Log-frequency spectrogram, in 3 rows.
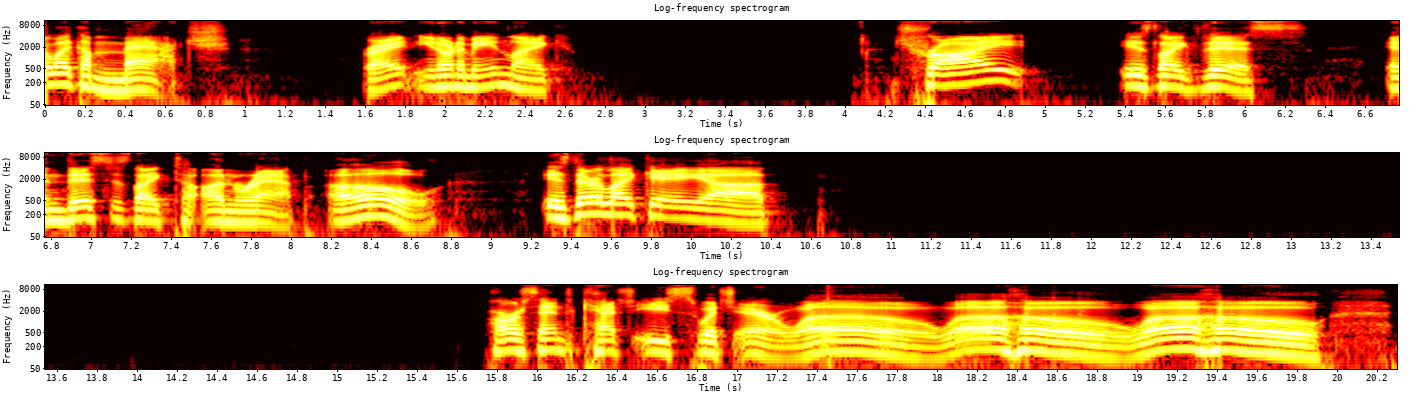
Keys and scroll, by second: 0.0 b, 17.5 alt+{.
